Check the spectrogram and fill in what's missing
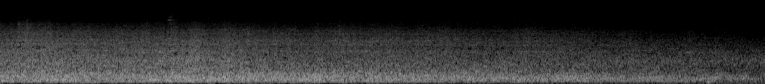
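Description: A train runs along rails in Israel toward the Dead Sea, a loud, continuous rumbling roar with rattling wheels that stays close throughout and eases slightly toward the end.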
